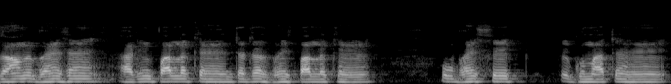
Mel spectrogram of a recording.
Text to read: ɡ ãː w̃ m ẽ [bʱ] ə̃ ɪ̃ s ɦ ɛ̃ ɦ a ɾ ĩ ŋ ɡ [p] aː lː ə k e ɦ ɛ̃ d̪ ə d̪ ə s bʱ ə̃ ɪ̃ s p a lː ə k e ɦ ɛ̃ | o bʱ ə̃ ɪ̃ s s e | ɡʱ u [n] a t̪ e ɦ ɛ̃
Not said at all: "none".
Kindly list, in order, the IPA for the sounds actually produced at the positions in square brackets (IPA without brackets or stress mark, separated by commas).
bʱ, p, m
